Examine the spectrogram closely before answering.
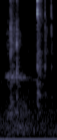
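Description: A handful of soft, sharp clicks at uneven intervals, like a mouse or keys being pressed, faint and set back in an otherwise quiet room with no talking.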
